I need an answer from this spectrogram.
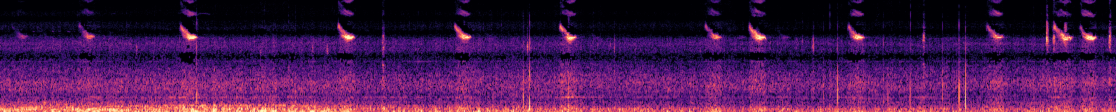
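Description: A bird calling over and over: a short, high note that drops steeply in pitch, repeated every two seconds or so, with three in quick succession near the end.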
